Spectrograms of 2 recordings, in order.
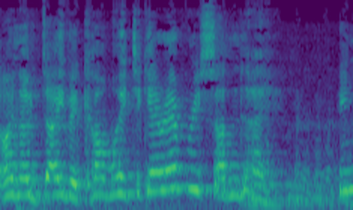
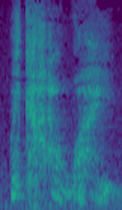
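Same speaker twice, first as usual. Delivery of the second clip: whisper; 3 semitones lower, 11 dB quieter than usual. Real, not acted. Hushed close of a preaching build.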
